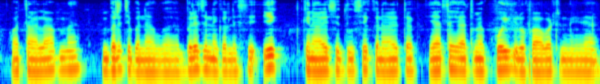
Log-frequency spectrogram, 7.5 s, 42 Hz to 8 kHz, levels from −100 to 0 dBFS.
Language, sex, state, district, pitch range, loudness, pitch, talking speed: Hindi, male, Chhattisgarh, Rajnandgaon, 100-110 Hz, -26 LUFS, 105 Hz, 185 wpm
